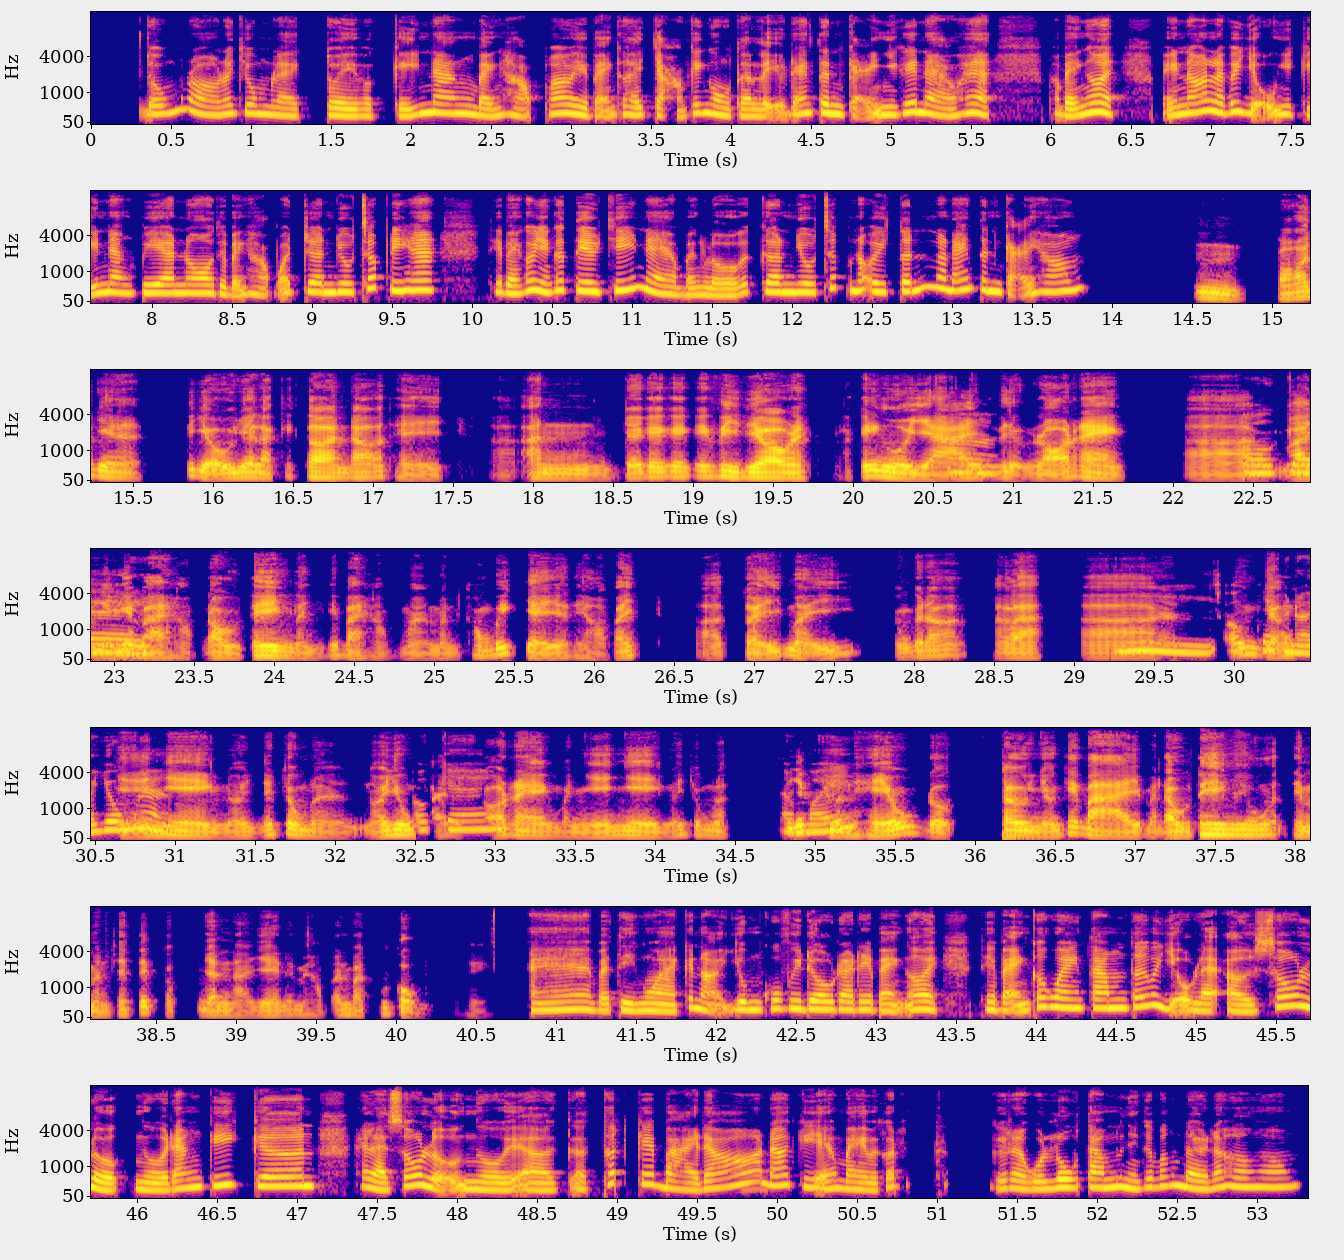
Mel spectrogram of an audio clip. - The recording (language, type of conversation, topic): Vietnamese, podcast, Bạn dựa vào những tiêu chí nào để chọn tài liệu học đáng tin cậy?
- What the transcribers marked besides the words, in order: tapping; other background noise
